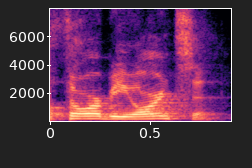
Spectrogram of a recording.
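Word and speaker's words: Thorbjørn: Vegas and I have uh how do you pronounce his kid's name again uh Michael oh Thor Boron Thor Boron okay so I Thor Boron on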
